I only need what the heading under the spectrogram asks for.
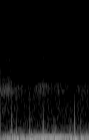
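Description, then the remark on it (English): Overlapping heartbeats throb together in a dense, low pulsing rhythm, with soft thuds arriving every quarter second or so over a constant deep hum. No voices are present. “Do you hear that? Heartbeats. A lot of them.”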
